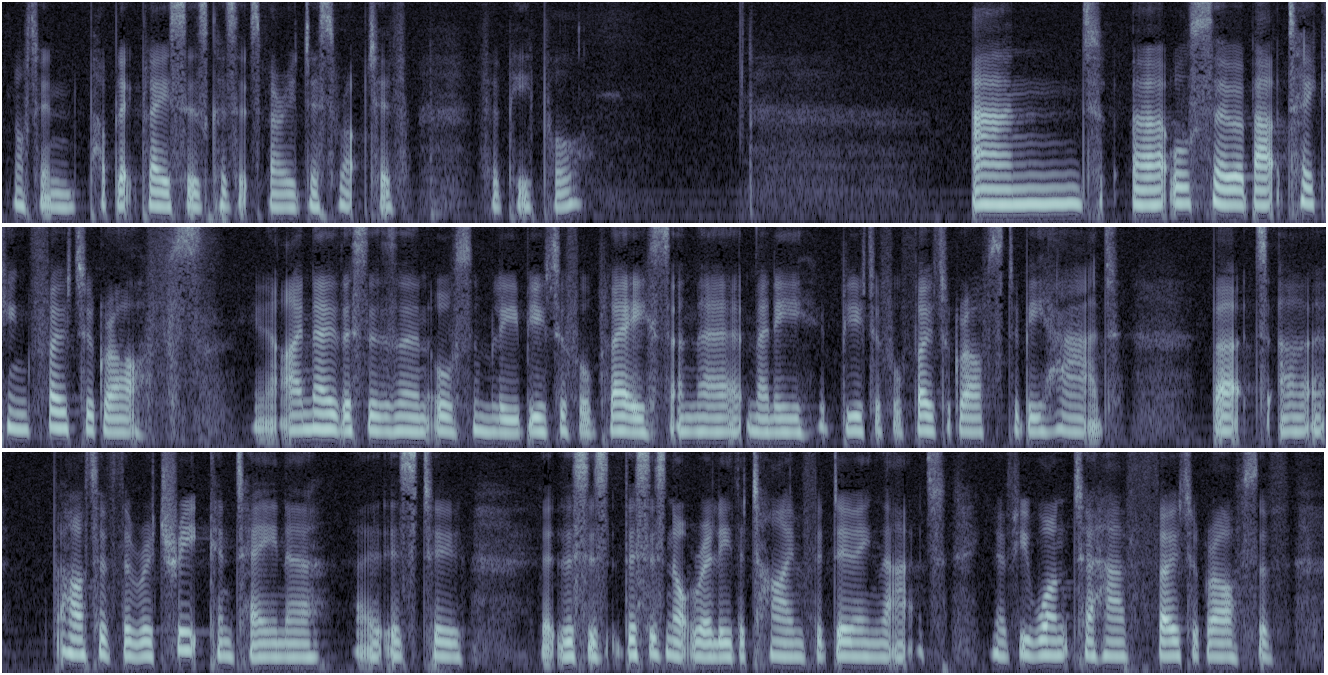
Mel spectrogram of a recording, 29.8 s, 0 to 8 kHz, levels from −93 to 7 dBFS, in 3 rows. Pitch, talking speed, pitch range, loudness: 150 Hz, 135 wpm, 145-165 Hz, -23 LUFS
